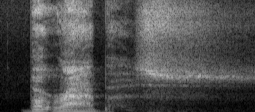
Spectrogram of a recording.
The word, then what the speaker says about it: Barabbas: son of Abbas who was a famous teacher pronounced Barabbas you had the choice between the son of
